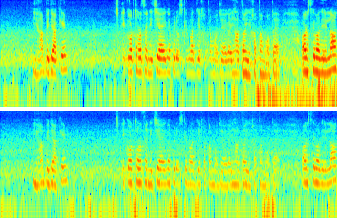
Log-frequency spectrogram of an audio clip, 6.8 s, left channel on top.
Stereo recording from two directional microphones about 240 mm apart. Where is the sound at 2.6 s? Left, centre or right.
Left.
